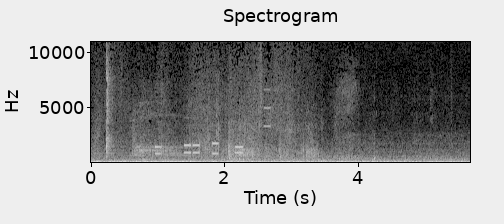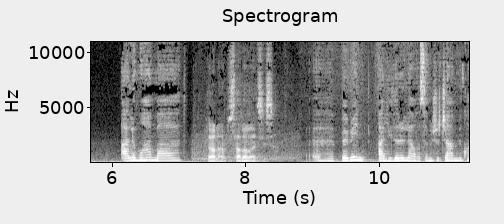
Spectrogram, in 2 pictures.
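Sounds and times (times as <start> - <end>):
steady low hum: 0.0 - 11.3
phone keypad dialing beeps: 1.4 - 2.8
speech: 6.2 - 11.3.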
